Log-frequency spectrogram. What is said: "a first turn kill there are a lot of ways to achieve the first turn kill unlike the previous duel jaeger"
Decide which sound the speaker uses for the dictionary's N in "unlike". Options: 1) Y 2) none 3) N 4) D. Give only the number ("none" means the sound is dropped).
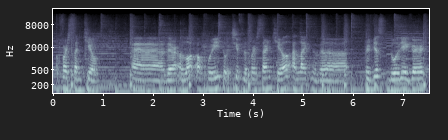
3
